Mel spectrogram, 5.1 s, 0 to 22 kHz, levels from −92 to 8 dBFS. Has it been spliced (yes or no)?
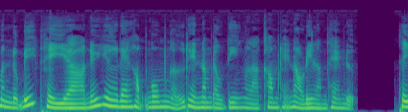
no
